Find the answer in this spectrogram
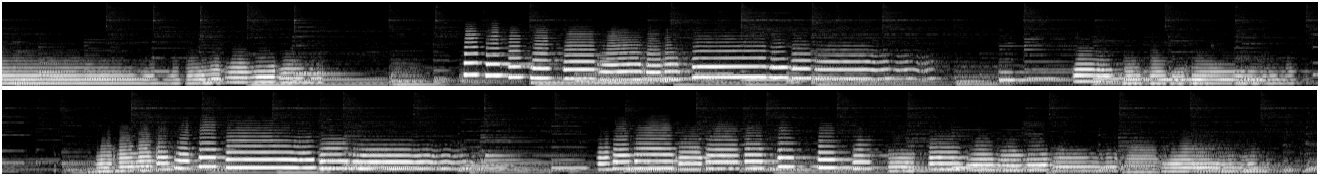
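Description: Upbeat instrumental jazz: a brass lead melody over a bass line and steady light percussion.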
